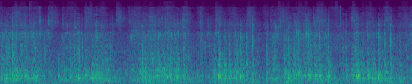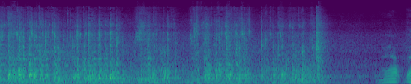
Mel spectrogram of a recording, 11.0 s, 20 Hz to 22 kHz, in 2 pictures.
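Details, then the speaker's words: 1972 Plymouth Barracuda wiper motor: busy, uneven mechanical clatter for about ten seconds before a quiet stop, wiper not parking; wipes in the correct range and parks nine times out of ten; owner suspects the spring in the cam or the crank, possibly trim. "it works nine times out of ten now so hopefully that stays the case for now we're wiping good wiping action it's in the correct range now and then when I shot it off and spritz it again"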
